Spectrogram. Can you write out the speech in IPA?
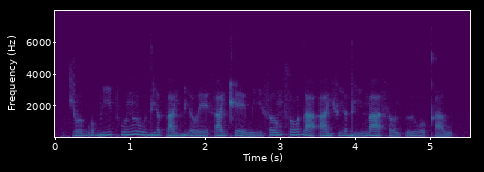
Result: t͡ɕɤː˩˧bo˧ biː˧˥t̪ʰu˧˥n luː˧di˧ə̯ t̪a˩˧jbi˧˩ə̯ ʋeː˧˩sa˧˥jkʰeː˧˩ miː˩˧sɤː˧˥m soː˧˥daː˩ ʔaː˧jfi˧ə̯diː˩˧maː˧ sɤː˧˩nʔɯː˧ ʋo˩˧kʰa˩˧w

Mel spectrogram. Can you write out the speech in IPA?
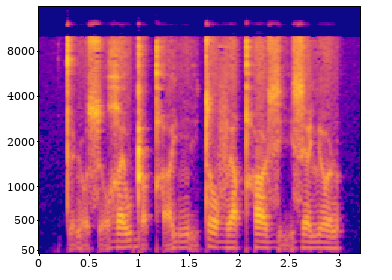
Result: t̪ɛ̰ɳɔ̰so̰ʁɛw ɖɔ̰qʰɛ̰jn̪ḭt ɔvɛ qʰə˞zḭ zɛlʲɔɳ

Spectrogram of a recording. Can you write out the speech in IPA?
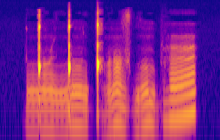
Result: ŋ͡ǃõ˨˩ɪ̯ŋ͡ǃũ˧ɡ͡ǃɔ̃˩˥ ɾɔ̃˧zɡũ˧˥˧ bʱœ̃˦˥

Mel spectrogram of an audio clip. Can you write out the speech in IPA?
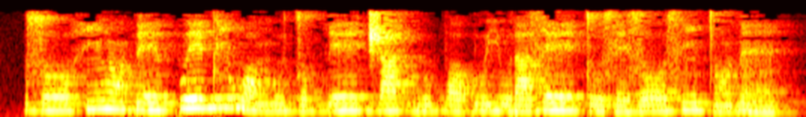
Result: zoː˨hĩ˦lɔ̃˧ ɗeː˨kʷeː˦di˦ wɔ˨ŋu˨ do˨ɡ͡beː˧d͡ʒa˧ ɡ͡bu˨˦bɔ˨ɓu˧ ju˨ɾa˨˦zeː˧ tu˨ze˨zoː˧sĩ˦˨ tɔ̃˨˦ɗɛ̃˨

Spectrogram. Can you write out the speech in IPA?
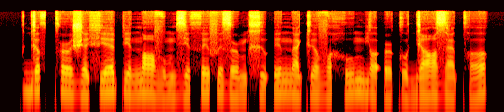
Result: ɡʲʌθt̪ʰə˞ʒɛ fʲɛpʲɛ n̪ɑvʊmzʲɛθ ɪfɪzə˞mxʲu ʔɪn̪ækʲʌvʌ humjʌʔə˞kʊ ɡʲɑzæ t̪ʰʌ

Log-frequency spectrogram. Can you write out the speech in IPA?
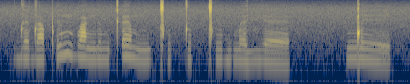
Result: dɛdapʼɪm baŋemkʼɛm ŋɪǀʰɪptɪpǀʰɪb mɛvʲɛ | ŋ͡ǃe

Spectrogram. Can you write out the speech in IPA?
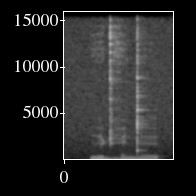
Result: ɨɖʱɛŋ͡ǃɘ

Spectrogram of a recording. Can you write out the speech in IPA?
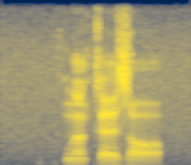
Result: kʷʰãkæzɑ

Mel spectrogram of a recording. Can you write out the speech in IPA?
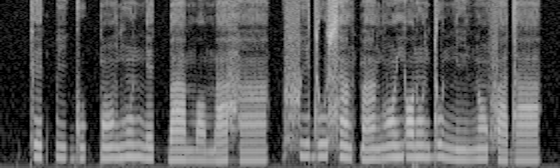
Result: ke˧k͡pi˨ɡu˨ k͡pɔ̃˨˦ɡũ˦ne˧ɡ͡ba˨ mɔ˨ma˨˦hã˧ | fi˦du˦sã˦˨k͡pã˨˦ ɡɔ̃˦jɔ˦ɾũ˦ du˦˨nĩ˨nɔ̃˧ fa˧da˧

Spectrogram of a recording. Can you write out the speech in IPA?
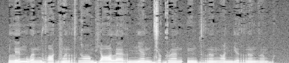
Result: lɪn wənɡwɑɡvə̃rɡɑ̃ bjɑlær nʲæ̃ndʲɒ ɡɹæ̃nʔĩb rə̃ŋɑ̃ nʲə rə̃ɡə̃b

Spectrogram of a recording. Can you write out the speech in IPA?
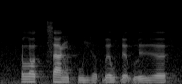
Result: lɔ˦˥t̚sa˧ŋhwi̤˨˩ə̯ɓə˧w ɗə̰˧˨wlɨ˧ə̯

